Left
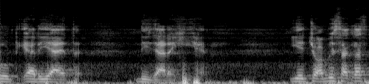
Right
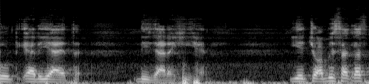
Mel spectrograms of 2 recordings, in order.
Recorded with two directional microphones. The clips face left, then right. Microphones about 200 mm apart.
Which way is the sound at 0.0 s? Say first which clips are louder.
Right 6 dB; 45° right (ahead or behind).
